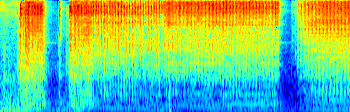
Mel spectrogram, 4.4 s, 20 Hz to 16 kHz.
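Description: Cordless impact driver with a 9/16 socket hammering 3/8 bolts tight. It gives a short burst, then a long run, stops briefly, and starts again near the end.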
